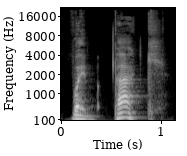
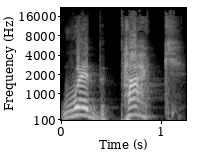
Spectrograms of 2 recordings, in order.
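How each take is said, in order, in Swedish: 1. Stavelsen pack har lite betoning. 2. Stavelsen pack har stark betoning.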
